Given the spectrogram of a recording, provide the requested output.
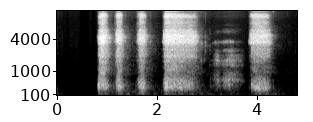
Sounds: Sniff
